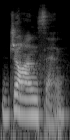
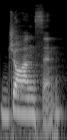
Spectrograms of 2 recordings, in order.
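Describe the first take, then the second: No difference in how they are said.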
